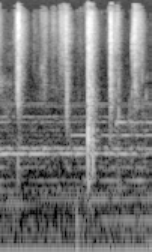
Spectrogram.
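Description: Tarot cards being handled and shuffled by hand: an irregular run of short, crisp card flicks, the strongest about a second in. Soft background music with held tones runs underneath.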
